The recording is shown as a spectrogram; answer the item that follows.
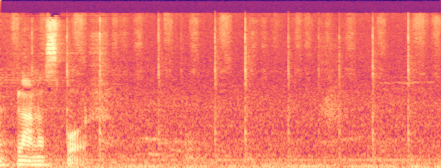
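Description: A marker writing on a board in faint, short strokes, after a brief spoken word at the start.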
